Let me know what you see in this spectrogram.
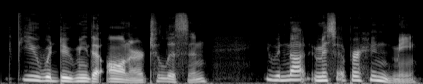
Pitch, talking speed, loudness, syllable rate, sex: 150 Hz, 200 wpm, -17 LUFS, 5.8 syllables/s, male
